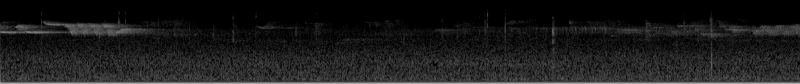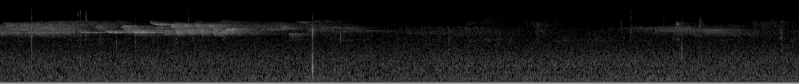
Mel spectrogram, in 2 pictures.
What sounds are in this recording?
warbler song, Pacific-slope Flycatcher call, Pacific Wren song, unidentified sound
